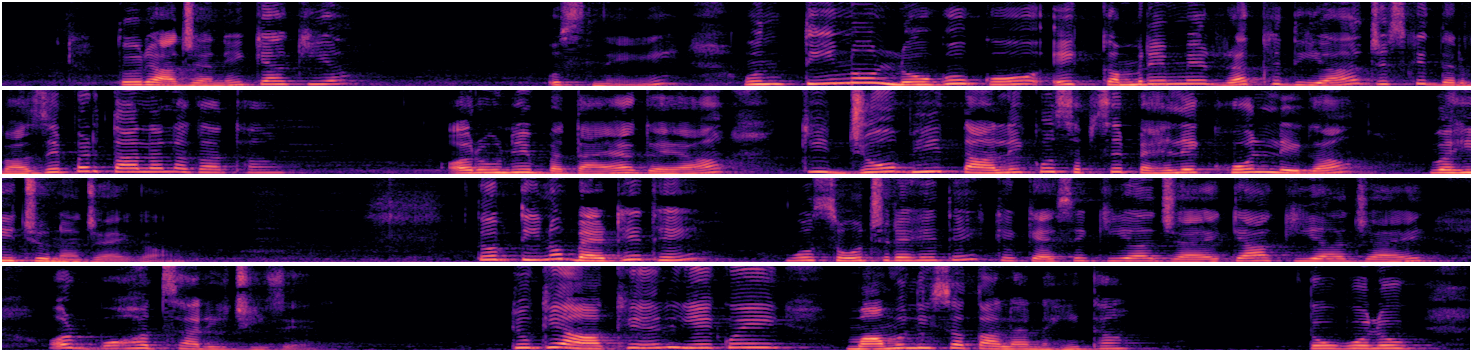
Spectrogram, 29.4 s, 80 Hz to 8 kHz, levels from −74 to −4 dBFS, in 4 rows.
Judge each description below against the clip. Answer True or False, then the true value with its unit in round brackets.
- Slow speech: False (140 wpm)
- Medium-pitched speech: False (270 Hz)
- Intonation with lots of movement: True (5.7 semitones)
